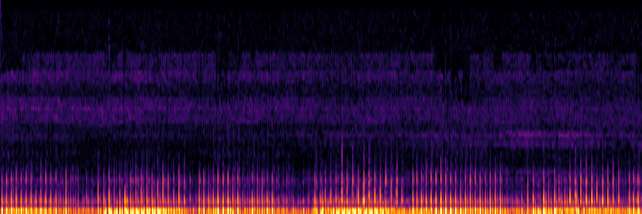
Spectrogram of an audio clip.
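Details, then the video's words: Cat purring steadily, a deep vibrating rumble with fast fluttering pulses and gentle rises and falls in volume tied to breathing, heard up close without other noises. "Heal with the ultimate cat purring vibration"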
